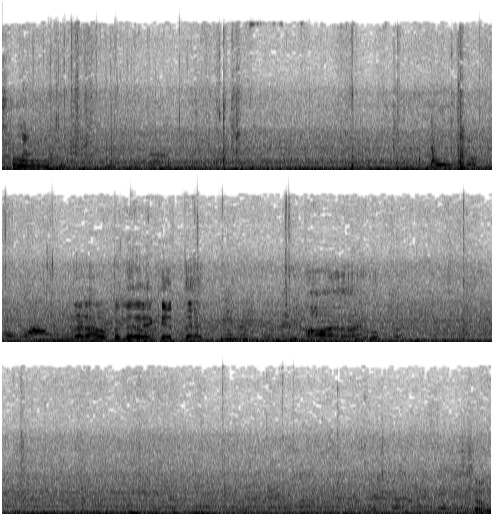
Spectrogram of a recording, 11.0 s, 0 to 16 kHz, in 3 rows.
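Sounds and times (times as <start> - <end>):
cabin ventilation rush: 0.0 - 11.0
faint passenger voices: 0.0 - 11.0.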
